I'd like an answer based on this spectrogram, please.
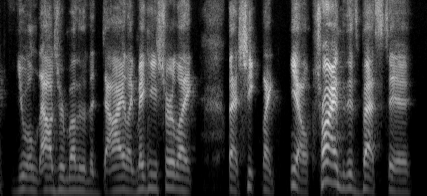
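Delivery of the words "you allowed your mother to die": ordinary talk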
